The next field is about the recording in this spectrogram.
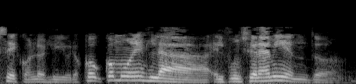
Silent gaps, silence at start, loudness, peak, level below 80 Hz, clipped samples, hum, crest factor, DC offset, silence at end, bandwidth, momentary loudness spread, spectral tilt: none; 0 s; -21 LUFS; -6 dBFS; -52 dBFS; under 0.1%; none; 14 dB; under 0.1%; 0.15 s; 6.2 kHz; 13 LU; -6 dB/octave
